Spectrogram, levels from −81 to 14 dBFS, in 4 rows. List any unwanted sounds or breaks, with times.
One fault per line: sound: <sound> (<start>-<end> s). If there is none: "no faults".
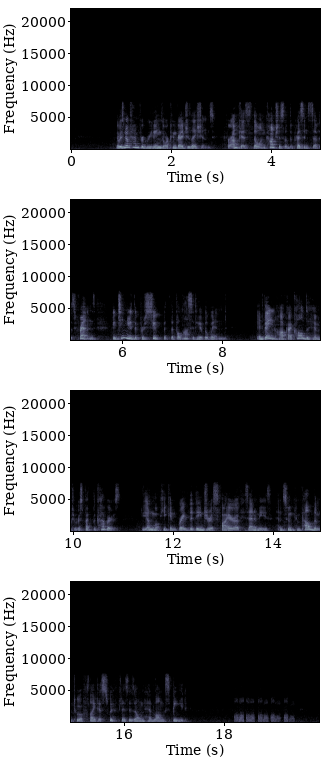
sound: laugh (18.2-19.4 s)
